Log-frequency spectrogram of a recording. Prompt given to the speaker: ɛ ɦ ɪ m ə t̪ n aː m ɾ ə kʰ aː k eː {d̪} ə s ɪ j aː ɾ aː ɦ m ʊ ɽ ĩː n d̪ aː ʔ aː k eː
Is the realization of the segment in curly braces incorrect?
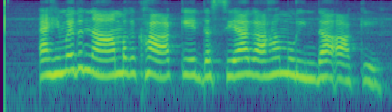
no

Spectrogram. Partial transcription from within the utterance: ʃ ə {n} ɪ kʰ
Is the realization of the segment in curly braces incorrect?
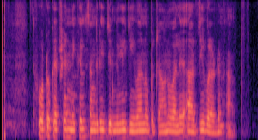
yes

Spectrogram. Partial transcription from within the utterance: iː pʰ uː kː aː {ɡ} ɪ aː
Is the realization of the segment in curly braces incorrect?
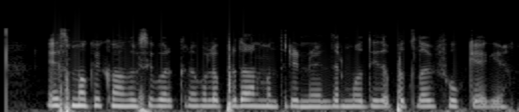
no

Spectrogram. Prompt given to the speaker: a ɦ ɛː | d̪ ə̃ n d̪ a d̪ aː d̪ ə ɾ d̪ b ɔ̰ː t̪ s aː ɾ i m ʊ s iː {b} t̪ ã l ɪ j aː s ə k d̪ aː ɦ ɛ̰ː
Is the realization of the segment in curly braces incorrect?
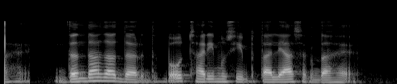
no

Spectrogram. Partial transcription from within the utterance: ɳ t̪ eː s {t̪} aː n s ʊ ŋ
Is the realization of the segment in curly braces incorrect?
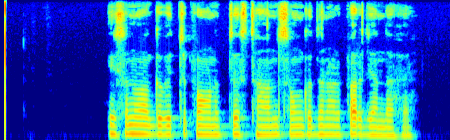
yes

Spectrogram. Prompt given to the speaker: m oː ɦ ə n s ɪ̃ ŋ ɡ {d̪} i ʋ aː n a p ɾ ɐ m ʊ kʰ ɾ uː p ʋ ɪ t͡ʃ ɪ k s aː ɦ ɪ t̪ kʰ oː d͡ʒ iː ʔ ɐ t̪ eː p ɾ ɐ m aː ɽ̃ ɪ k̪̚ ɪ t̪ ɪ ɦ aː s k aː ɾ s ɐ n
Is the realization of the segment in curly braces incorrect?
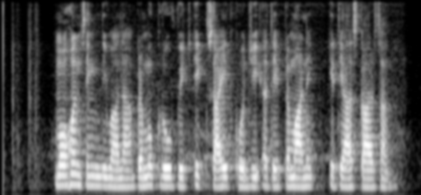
no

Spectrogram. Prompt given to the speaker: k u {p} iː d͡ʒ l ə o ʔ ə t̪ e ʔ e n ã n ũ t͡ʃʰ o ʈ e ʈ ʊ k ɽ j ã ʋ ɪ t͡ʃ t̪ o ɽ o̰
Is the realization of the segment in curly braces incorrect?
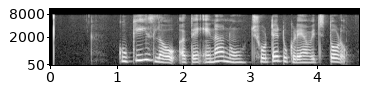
yes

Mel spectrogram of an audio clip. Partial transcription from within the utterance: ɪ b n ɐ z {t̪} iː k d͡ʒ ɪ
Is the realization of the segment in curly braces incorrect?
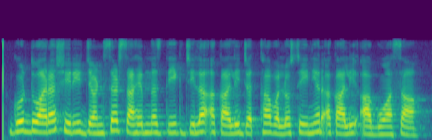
yes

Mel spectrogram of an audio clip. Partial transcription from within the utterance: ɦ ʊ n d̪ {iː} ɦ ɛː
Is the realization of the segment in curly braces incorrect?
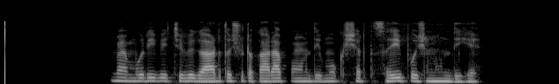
no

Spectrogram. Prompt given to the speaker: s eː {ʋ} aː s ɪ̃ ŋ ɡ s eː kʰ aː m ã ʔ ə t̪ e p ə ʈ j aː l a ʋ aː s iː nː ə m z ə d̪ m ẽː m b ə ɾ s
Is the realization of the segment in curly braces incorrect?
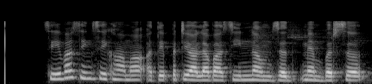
no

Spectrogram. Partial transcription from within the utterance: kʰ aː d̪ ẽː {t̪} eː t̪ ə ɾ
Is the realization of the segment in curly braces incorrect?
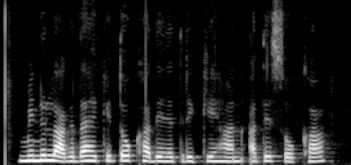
yes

